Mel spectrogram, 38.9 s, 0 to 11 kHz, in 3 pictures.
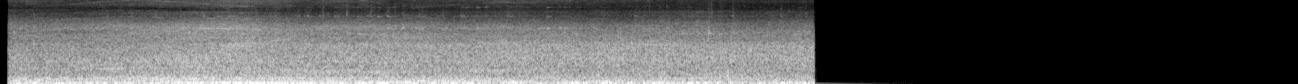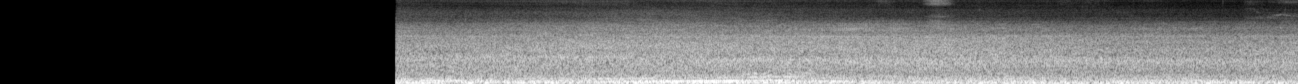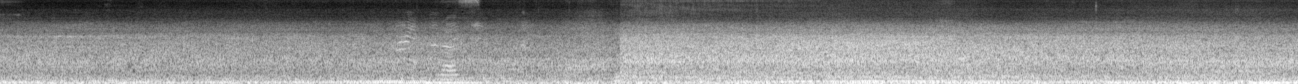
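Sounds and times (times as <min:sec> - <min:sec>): passing cars: 0:00.1 - 0:08.2, 0:17.0 - 0:38.9
road traffic rumble: 0:00.1 - 0:08.2, 0:17.0 - 0:38.9
low engine hum: 0:17.0 - 0:38.9.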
